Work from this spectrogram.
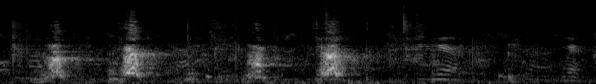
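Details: Energetic pet dog jumping on a trampoline in the afternoon alongside its 14-year-old human buddy; four sharp, bursting barks land within the first three and a half seconds, roughly a second apart, followed by softer human voices and faint rustling.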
